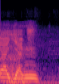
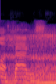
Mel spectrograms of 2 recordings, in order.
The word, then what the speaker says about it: Ajax: Dije Ajax, ¿eh? Dije Ajax sea, no Ajax, porque si no van a... – Pues es que, así se escribe, hombre. dije el Ajax, que es el nombre del equipo. El otro es para que, para que limpien este, los sartenes y esas cosas.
